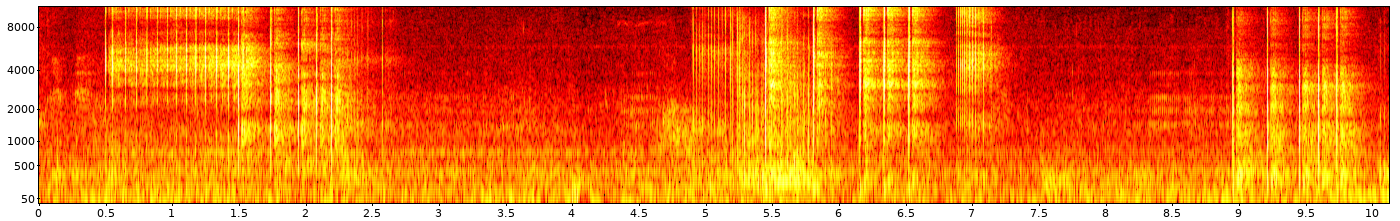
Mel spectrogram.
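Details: Sperm whales of one family group, the group that had just lifted a newborn calf minutes old to the surface to breathe, trade sharp, broadband clicks in quick rhythmic bursts, their conversations recorded by researchers studying them.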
